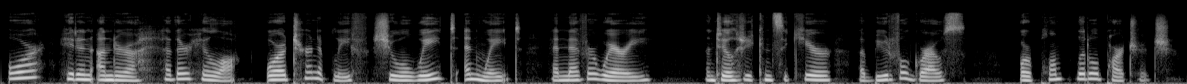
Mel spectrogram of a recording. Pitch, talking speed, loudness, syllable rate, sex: 215 Hz, 145 wpm, -18 LUFS, 4.7 syllables/s, female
